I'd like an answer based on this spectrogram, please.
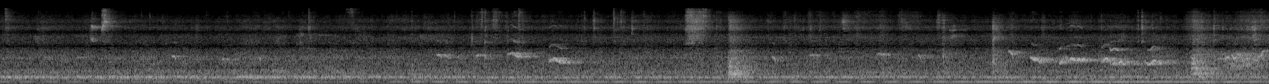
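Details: Angry miniature pinscher puppies indoors give thin, high whimpers and short yelping whines, rising and falling in scattered bursts with brief pauses, over a steady low hum and occasional clatter.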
